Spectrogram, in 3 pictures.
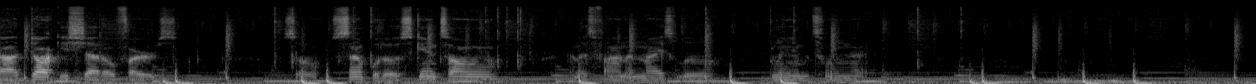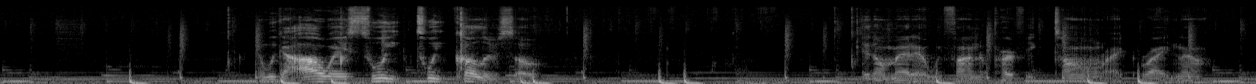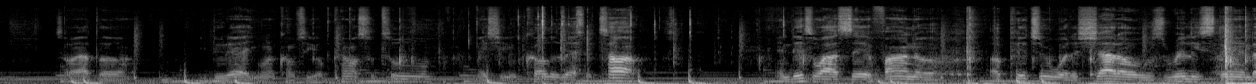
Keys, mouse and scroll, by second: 0.5 -, 0.9 =, 1.2 =, 1.3 scroll up 1, 1.4 =, 2.7 click, 3.5 click, 4.8 click, 5.9-7.0 drag, 7.9-9.1 drag, 9.6-14.9 drag, 20.9 click, 25.6-27.9 scroll down 2, 28.3-33.3 drag.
